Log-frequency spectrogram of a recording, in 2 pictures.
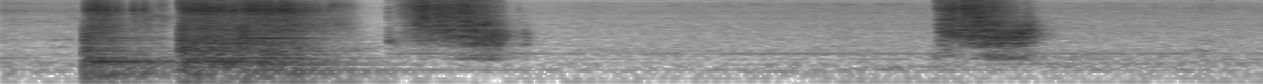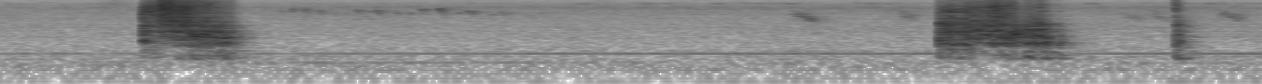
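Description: Prepared foundry molding sand being dumped into a molding flask over the pattern: a rushing pour of about two seconds at the start, then three shorter dumps a few seconds apart. A faint steady hum runs underneath.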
